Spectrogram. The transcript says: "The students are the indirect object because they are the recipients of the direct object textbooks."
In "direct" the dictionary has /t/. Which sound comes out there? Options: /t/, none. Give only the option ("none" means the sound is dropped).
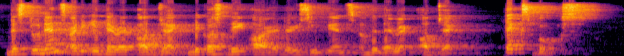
/t/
